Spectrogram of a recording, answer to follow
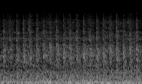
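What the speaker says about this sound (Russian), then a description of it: "Здесь вот ребятки на тракторе." A tractor engine idles nearby on a busy street in Kolkata, India, giving a steady low rumble with a rapid rhythmic knock, close and fairly loud throughout.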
